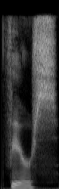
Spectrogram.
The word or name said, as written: fierce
